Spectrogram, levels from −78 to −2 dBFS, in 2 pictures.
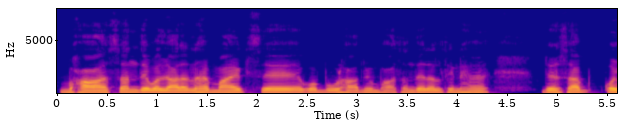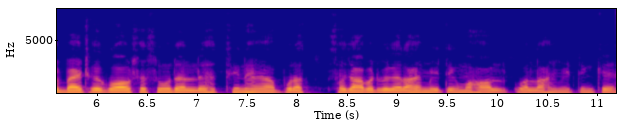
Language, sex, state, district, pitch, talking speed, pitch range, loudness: Magahi, male, Bihar, Jahanabad, 155 Hz, 200 wpm, 150-155 Hz, -23 LUFS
